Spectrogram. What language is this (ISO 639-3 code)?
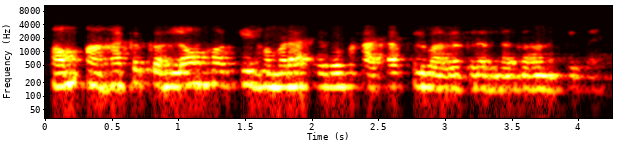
mai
